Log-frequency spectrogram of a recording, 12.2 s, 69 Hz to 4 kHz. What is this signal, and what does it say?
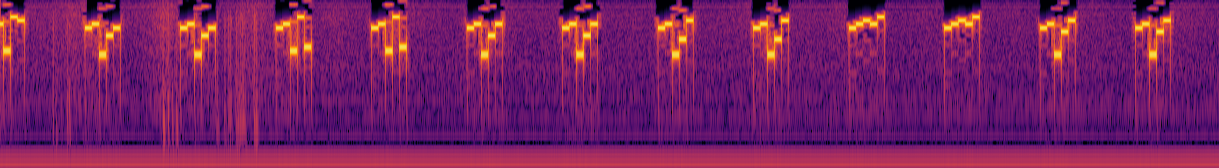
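Five-tone selective call (ZVEI), heard as quick runs of five tones, tones of about 70 ms. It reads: 89168 89168 89223 89223 89169 89169 89150 89150 89099 89099 89170 89170
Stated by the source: ZVEI five-tone call 89167 received by SDR, recorded by Feuerwehr Orlamünde.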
